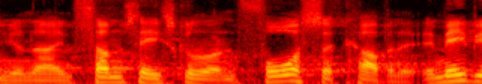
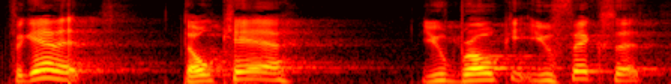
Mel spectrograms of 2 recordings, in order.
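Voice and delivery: dismissive imagined God; 5 semitones higher than usual. Retold or imitated. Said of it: "I'm so sure God's saying to me".

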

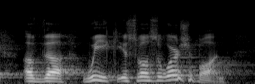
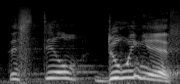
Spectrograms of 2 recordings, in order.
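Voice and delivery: emphatic; 10 semitones higher, 6 dB louder, much slower than usual. Real, not acted. Preacher insists.

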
